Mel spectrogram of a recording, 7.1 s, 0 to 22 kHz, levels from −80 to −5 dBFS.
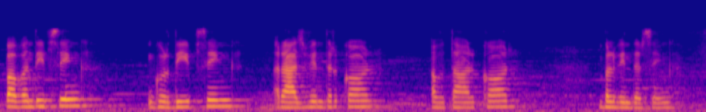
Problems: constant background noise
